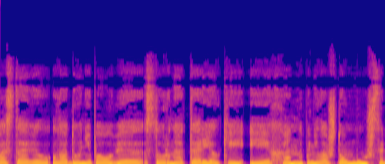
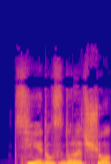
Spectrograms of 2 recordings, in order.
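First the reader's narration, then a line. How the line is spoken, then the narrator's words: Short laugh. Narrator (Russian): хохотнула Дебора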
